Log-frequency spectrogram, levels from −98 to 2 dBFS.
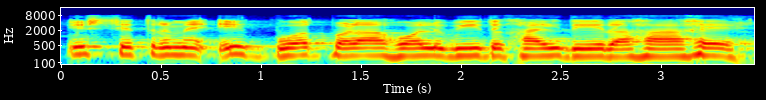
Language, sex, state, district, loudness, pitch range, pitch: Hindi, female, Uttar Pradesh, Lalitpur, -14 LUFS, 185-205 Hz, 190 Hz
